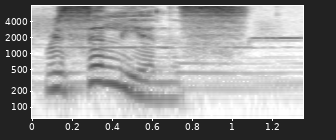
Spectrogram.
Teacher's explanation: The stress falls on the second syllable, resilience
